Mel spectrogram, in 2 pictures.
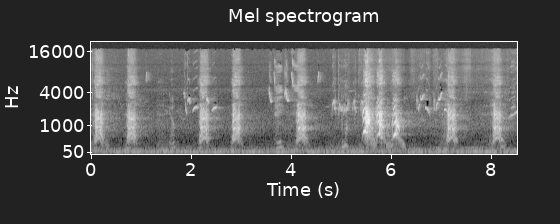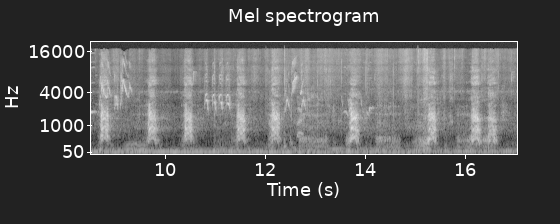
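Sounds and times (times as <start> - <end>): dog barking: 0.0 - 1.0, 2.1 - 3.1, 4.1 - 4.4, 5.4 - 6.4, 7.0 - 7.4, 8.0 - 10.7, 11.4 - 14.2, 15.1 - 16.9.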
